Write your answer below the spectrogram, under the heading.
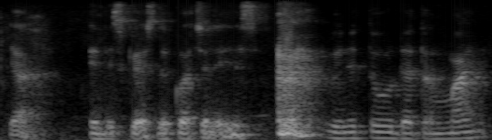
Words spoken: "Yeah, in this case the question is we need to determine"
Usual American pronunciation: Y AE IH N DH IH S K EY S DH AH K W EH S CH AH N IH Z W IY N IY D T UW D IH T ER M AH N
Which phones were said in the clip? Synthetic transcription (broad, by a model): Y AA IH N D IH S K EY S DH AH K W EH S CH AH N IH S W IY N IY D T UW D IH T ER M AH N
